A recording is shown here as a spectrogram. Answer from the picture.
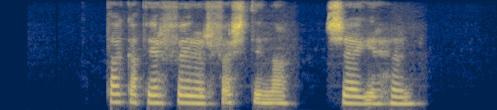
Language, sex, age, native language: Icelandic, female, 40-49, Polish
